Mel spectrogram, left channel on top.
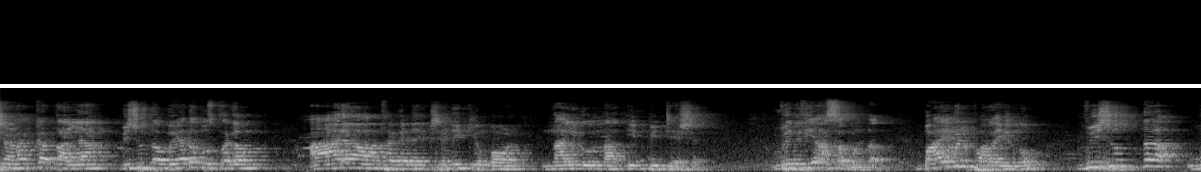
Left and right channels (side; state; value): left; silent; 55 dB below the other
